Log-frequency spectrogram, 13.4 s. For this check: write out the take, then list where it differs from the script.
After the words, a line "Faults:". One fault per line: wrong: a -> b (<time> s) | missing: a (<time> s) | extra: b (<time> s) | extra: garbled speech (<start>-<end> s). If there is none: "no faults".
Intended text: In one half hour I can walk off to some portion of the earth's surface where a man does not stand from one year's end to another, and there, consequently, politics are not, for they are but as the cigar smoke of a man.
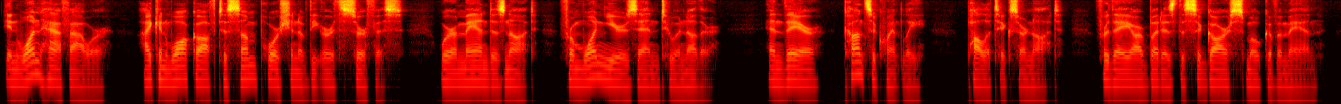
In one half hour I can walk off to some portion of the earth's surface where a man does not from one year's end to another, and there, consequently, politics are not, for they are but as the cigar smoke of a man.
Faults:
missing: stand (5.3 s)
